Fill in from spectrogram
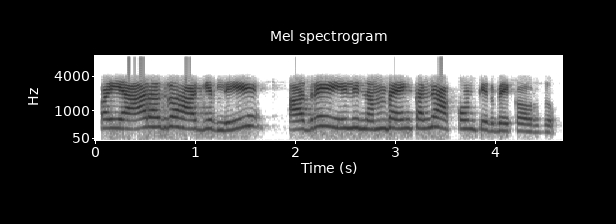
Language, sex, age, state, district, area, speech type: Kannada, female, 60+, Karnataka, Kolar, rural, conversation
